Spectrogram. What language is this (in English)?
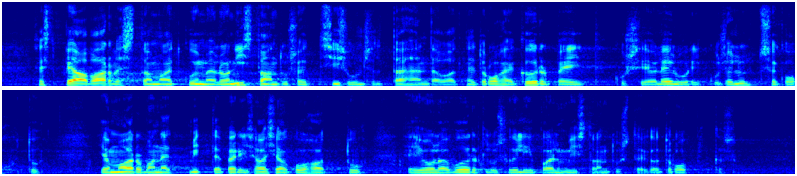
Estonian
